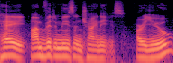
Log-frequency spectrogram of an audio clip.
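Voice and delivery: ordinary talk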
